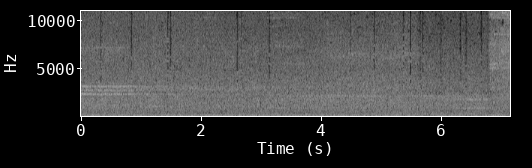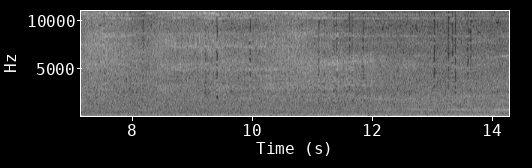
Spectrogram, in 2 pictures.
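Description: Street ambience with steady traffic noise; about seven seconds in the background shifts and a brighter hiss joins it.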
